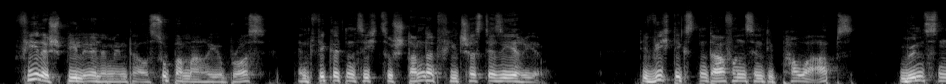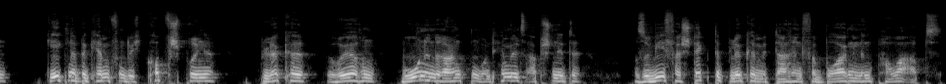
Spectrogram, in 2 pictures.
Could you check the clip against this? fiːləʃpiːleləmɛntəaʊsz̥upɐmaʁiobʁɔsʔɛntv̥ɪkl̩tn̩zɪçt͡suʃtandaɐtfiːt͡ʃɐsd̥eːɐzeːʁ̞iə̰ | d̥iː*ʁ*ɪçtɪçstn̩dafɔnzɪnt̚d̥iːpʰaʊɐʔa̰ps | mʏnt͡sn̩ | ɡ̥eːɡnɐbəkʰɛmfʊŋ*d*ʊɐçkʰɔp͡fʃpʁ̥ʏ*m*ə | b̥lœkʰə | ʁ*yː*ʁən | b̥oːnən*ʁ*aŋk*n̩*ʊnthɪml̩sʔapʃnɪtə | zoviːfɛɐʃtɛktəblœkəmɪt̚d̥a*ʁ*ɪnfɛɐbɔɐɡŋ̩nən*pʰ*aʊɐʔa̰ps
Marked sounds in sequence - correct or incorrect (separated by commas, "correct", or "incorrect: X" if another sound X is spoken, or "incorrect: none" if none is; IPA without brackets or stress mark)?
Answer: incorrect: v, correct, incorrect: ŋ, incorrect: øː, correct, incorrect: ŋ̩, correct, correct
